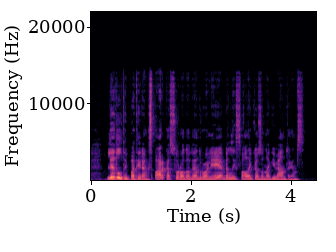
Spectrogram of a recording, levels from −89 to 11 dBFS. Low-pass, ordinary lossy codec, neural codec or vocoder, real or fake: 14.4 kHz; MP3, 96 kbps; none; real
